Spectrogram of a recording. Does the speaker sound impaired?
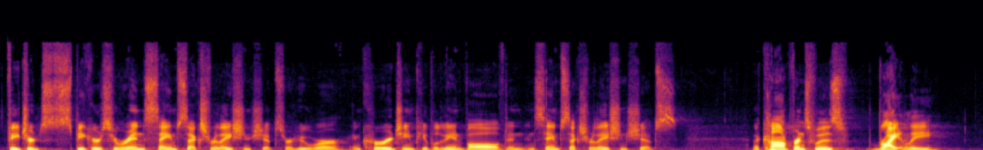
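No.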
